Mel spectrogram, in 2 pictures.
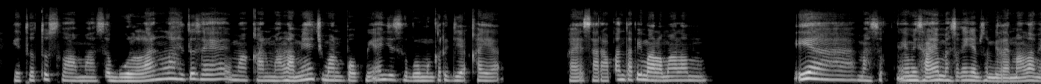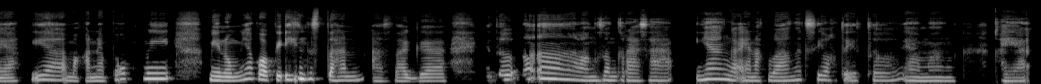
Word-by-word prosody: Itu 180 +2 -4
tuh 230 - 0
selama 170 -5 -2
sebulan 170 +2 +2
lah 265 - +3
itu 255 +2 +1
saya 230 +1 0
makan 190 -2 -3
malamnya 180 +6 +3
cuman 195 -4 0
Pop 175 -1 -2
Mie 180 - -1
aja 220 -1 +1
sebelum 175 -3 0
kerja. 185 -2 -2
Kayak 175 -1 -2 0.7
kayak 170 +1 -1
sarapan 180 +3 +3
tapi 210 +2 +2
malam-malam. 190 0 +2 0.9
Iya 265 +3 +9 0.5
masuk 175 -3 0
nih 190 - +1
misalnya 190 0 +5
masuknya 190 +1 +2
jam 170 - -2
9.00 155 -1 +2
malam 170 +3 +2
ya. 155 0 -3 0.2
Iya 215 -1 -1 0.2
makannya 165 +1 -5
Pop 255 +4 -5 0.2
Mie, 265 +1 +4 0.4
minumnya 185 +6 +1
kopi 215 -2 +4 0.2
instan. 220 -8 -1 0.3
Astaga. 155 +1 -6 0.4
Itu - - -11 0.2
heeh, 260 +1 +3 0.3
langsung 185 +1 -3
kerasanya 175 0 -1 0.5
nggak 200 -4 -2
enak 175 -1 -5
banget 180 +5 -4
sih 215 - -3
waktu 190 -1 -10
itu. 180 - -10 0.3
Emang 165 -1 -5 0.4
kayak 155 0 -5
180 Hz, 140 wpm, -23 LUFS, 170-205 Hz, 0.9 s, Iya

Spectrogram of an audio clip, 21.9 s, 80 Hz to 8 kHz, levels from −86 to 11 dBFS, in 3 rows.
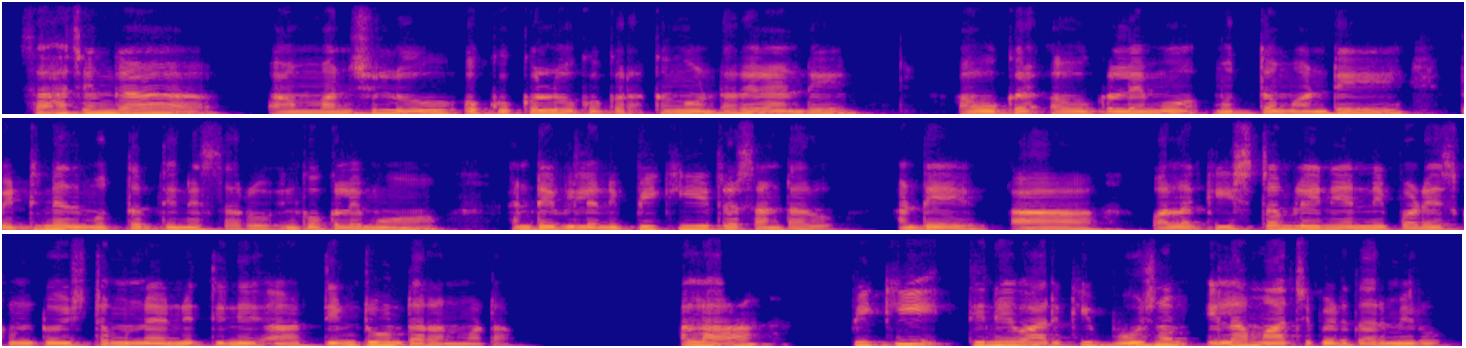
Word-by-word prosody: సహజంగా 195 +3 +2 0.7
ఆహ్, 160 0 -1
మనుషులు 165 +2 0 0.3
ఒక్కొక్కళ్ళు 180 +4 0
ఒక్కొక్క 160 -1 -5
రకంగా 170 +3 -2
ఉంటారు. 145 0 0
ఎలా 170 - 0
అంటే 150 -1 0 0.7
ఆహ్, 170 - +1
ఒక 170 +1 -2 0.2
ఆహ్, 155 - -1
ఒకళ్ళేమో 165 +2 +1 0.2
మొత్తం 155 +3 -1
అంటే 150 0 +2 0.5
పెట్టినది 175 +3 +3
మొత్తం 160 +3 -2
తినేస్తారు. 145 -1 -1
ఇంకొకళ్ళేమో 160 -1 0 0.6
అంటే 175 +1 +4
వీళ్ళని 170 -2 +3
పిక్కీ 185 +2 0
ఈటర్స్ 185 -3 -3
అంటారు. 140 -2 -2 0.4
అంటే 170 +2 +3 0.4
ఆహ్, 150 -1 +3 0.3
వాళ్ళకి 165 0 -1
ఇష్టం 200 +6 -1
లేనియన్నీ 180 -2 +2
పడేసుకుంటూ, 165 +1 -1
ఇష్టం 170 +2 -4
ఉన్నయన్నీ 165 0 +2
తిని 165 0 +3 0.2
ఆహ్, 150 0 -2
తింటూ 175 +3 +4
ఉంటారనమాట. 140 -4 -2 1.0
అలా 185 -3 +4 0.7
పిక్కీ 205 +5 +3 0.3
తినే 195 +1 +4
వారికి 180 0 -1 0.2
భోజనం 195 +5 +4 0.2
ఎలా 185 +2 +4
మార్చిపెడతారు 170 -2 0
మీరు? 155 0 0
165 Hz, 120 wpm, -22 LUFS, 155-180 Hz, 1.0 s, అంటే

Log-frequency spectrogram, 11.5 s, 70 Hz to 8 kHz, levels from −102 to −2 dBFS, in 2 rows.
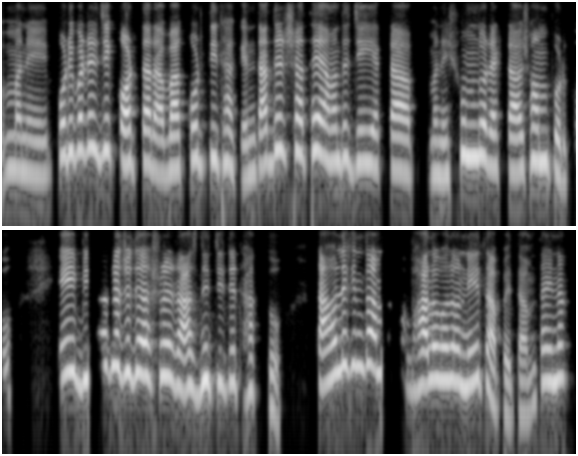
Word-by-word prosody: মানে 225 -2 -5 0.3
পরিবারের 350 +3 +1
যে - - +4
কর্তারা 260 -3 +3
বা 235 - +6
কর্ত্রী 285 0 -2
থাকেন, 210 -5 -5
তাদের 335 +7 +2
সাথে 335 +1 +1
আমাদের 275 +1 -2
যেই 265 0 -3
একটা 240 -1 -2 0.4
মানে 205 -1 -6
সুন্দর 305 -1 +3
একটা 230 -1 -3 0.2
সম্পর্ক, 240 -9 -1 0.7
এই 400 - +5
বিষয়টা 455 +6 +1
যদি 390 0 +2
আসলে 360 +1 0
রাজনীতিতে 310 +3 +1
থাকতো, 270 0 -9 0.5
তাহলে 365 +9 +4
কিন্তু 455 +1 -1
আমরা 395 +1 -5
খুব 270 - -19
ভালো 305 +3 +5
ভালো 335 0 +3
নেতা 320 -1 +1
পেতাম। 160 0 -8
তাই 320 0 0
না? - - -1
300 Hz, 165 wpm, -22 LUFS, 260-340 Hz, 0.7 s, বা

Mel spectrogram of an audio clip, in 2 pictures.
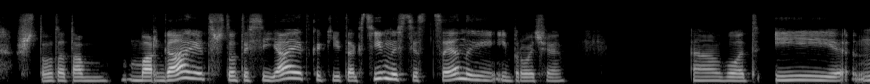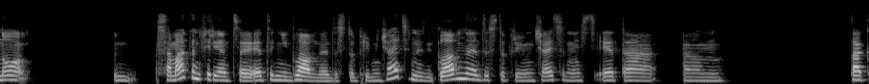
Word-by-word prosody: что-то 175 +2 -2
там 170 -1 -4
моргает, 205 +7 +4
что-то 195 -1 -1
сияет, 200 - +3
какие-то 190 -4 -4
активности, 240 +3 +1
сцены 195 +3 0
и 195 -7 -6
прочее. 165 0 -4 1.2
А 180 0 -4
вот 170 -1 -3
и, 195 -2 -1
но, 210 -3 0 0.8
м, 190 -2 -8 0.2
сама 205 +7 +4
конференция- 200 - +1
это 190 +5 +1
не 195 -2 -2
главная 175 -5 +4
достопримечательность. 170 - -3
Главная 230 +4 +4
достопримечательность- 185 -2 -6
это, 180 -2 -2 0.2
ам 170 -1 -7 1.3
так 205 0 +6
185 Hz, 90 wpm, -25 LUFS, 175-210 Hz, 1.3 s, так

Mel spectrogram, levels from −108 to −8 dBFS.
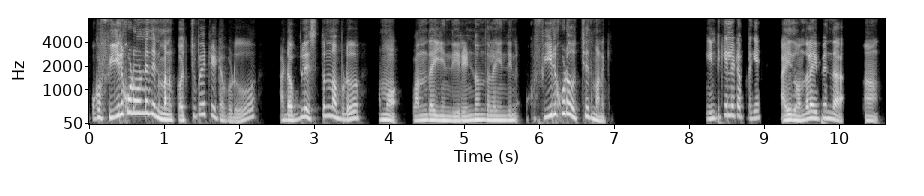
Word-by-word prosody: ఒక 215 - +1
ఫీల్ 260 +10 +5
కూడా 355 -1 +6
ఉండేదండి. 310 - +3
మనం 145 -2 +2
ఖర్చు 130 - -2
పెట్టేటప్పుడు 130 - -4 0.5
ఆ - - -4
డబ్బులిస్తున్నప్పుడు 190 - 0 0.4
అమ్మో! 145 -3 +2 0.3
వందయింది, 130 -2 +1
రెండొందలైంది 130 -1 +1
అని 135 - -4
ఒక - - -28
ఫీల్ 260 +7 +3
కూడా 325 -1 +4
ఒచ్చేది 240 +1 -2
మనకి. 110 -2 -4 1.4
ఇంటికెళ్ళేటప్పటికి 240 -4 -2 0.4
ఐదొందలయిపోయిందా? 175 +5 +2 0.4
ఆ! 115 - -4
175 Hz, 120 wpm, -24 LUFS, -, 1.4 s, కూడా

